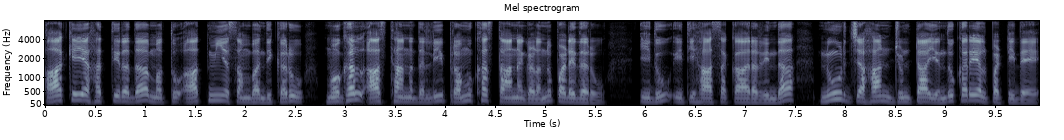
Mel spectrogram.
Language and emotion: Kannada, neutral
